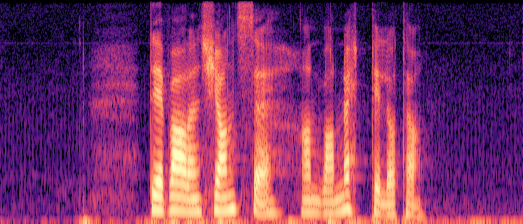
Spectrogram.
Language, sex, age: Norwegian, female, 51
